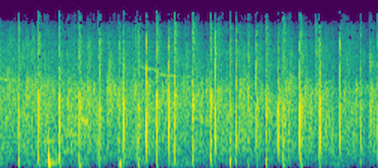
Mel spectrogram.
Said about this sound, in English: I'm sorry, but I feel that I need to give a big clap to my Lord. Lo siento, pero yo siento que tengo que darle un fuerte aplauso a mi Señor.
